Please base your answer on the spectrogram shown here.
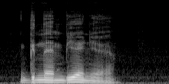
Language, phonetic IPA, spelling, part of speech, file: Polish, [ɡnɛ̃mˈbʲjɛ̇̃ɲɛ], gnębienie, noun, Pl-gnębienie.ogg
